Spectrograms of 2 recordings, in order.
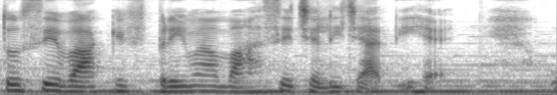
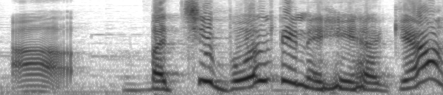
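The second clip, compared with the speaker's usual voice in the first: higher, louder, taken aback; surprised question; 4 semitones higher, 6 dB louder than usual. Acted. Villager learning the girl may be mute, surprised. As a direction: ask in startled disbelief.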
